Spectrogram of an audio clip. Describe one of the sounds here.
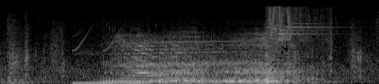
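A crackling energy blast whooshes and hums.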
